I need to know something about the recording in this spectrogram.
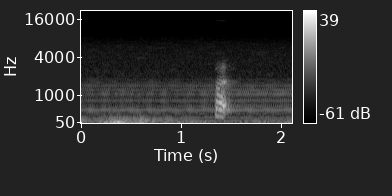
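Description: Steady electrical hum, with a short vocal sound about one and a half seconds in.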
